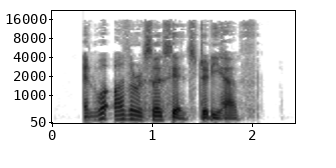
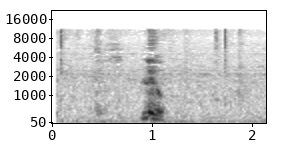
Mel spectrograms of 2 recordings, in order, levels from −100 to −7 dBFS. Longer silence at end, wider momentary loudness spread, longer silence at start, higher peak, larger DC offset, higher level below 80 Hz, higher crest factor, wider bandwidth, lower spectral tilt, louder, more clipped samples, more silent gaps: second, 0.45 s vs 1 s; second, 7 LU vs 25 LU; second, 0.3 s vs 0.9 s; first, 0 dBFS vs -12 dBFS; neither; first, -58 dBFS vs -64 dBFS; about the same, 18 dB vs 22 dB; first, 16 kHz vs 11.5 kHz; about the same, -4 dB/octave vs -4 dB/octave; first, -17 LUFS vs -27 LUFS; neither; neither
